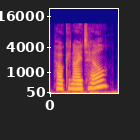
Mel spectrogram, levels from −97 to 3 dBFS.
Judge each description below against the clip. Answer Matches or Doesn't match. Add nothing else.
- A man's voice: Doesn't match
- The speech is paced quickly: Matches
